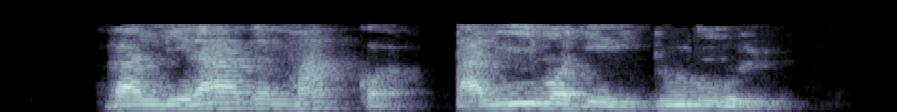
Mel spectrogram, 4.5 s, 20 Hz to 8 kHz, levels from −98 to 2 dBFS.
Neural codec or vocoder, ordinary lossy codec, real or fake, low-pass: none; AAC, 16 kbps; real; 7.2 kHz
